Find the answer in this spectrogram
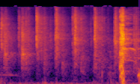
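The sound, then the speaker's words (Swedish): Brief applause at the close of a radio broadcast, with steady, evenly spaced claps, around seven in a quick rhythm, ending on one louder, sharper clap. No one speaks. “Och, eh, en applåd där.”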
